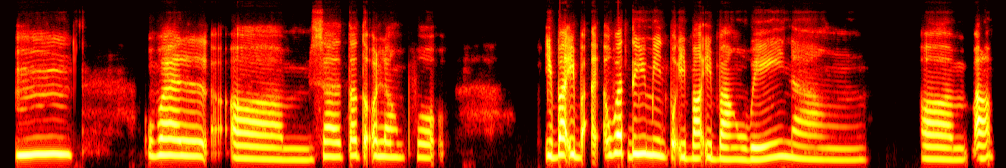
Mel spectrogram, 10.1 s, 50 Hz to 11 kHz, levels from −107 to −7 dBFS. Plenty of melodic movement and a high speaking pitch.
No: average, 4.4 semitones; very high, 270 Hz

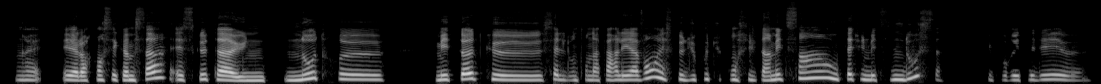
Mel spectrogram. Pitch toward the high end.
Yes: high, 215 Hz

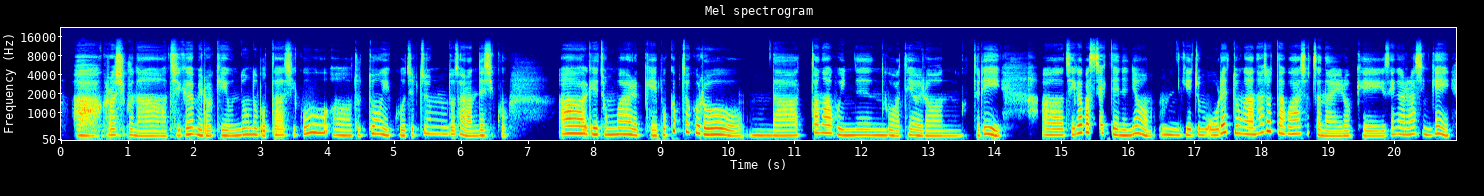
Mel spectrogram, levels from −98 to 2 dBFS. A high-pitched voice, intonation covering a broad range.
No: high, 205 Hz; average, 3.7 semitones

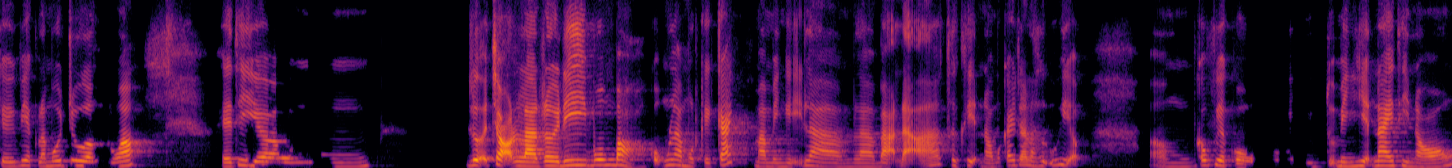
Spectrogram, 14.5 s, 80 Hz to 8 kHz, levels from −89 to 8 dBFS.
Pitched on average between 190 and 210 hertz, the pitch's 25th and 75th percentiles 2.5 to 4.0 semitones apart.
No: high, 205 Hz; average, 4.4 semitones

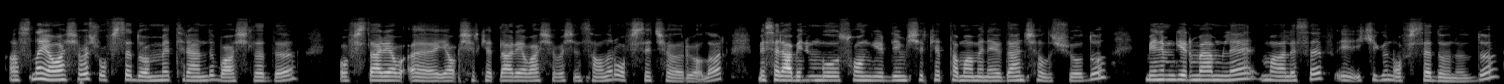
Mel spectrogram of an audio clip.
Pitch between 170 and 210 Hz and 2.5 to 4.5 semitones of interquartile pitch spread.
Yes: high, 190 Hz; average, 2.8 semitones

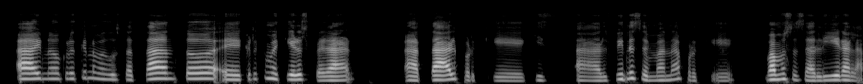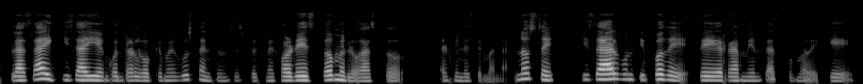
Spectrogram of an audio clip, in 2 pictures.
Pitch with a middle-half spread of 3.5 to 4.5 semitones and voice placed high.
Yes: average, 4.2 semitones; high, 200 Hz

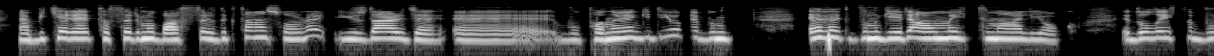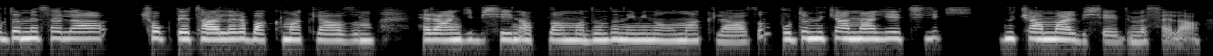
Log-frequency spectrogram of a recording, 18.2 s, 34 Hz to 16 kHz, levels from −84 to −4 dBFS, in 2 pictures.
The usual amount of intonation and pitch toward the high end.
Yes: average, 3.1 semitones; high, 225 Hz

